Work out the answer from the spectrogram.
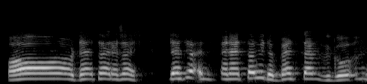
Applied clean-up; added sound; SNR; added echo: neural mask model DeepFilterNet 3.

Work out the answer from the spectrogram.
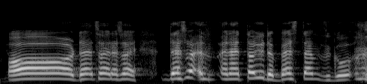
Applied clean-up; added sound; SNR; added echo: none; none; none; none.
